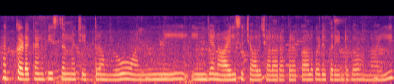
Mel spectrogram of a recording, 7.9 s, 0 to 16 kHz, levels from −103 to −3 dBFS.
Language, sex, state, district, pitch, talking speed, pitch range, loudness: Telugu, female, Andhra Pradesh, Sri Satya Sai, 220 Hz, 90 wpm, 210-235 Hz, -18 LUFS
